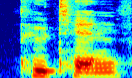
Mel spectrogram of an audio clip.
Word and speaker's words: poutine: We started out at the beer and poutine festival. P.S. That's how it's pronounced. – Wait, really? It's not poutine? Yeah, nope, it's poutine.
